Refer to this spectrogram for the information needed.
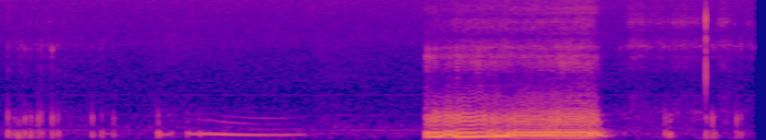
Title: Diez snoring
